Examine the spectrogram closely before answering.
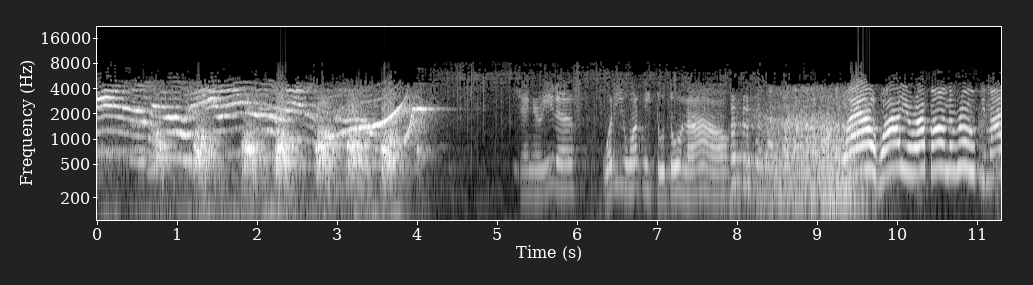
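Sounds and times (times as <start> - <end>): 
cat yowling in wavering meows: 0.0 - 3.8
speech: 5.9 - 11.2
laughter: 7.9 - 9.8.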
